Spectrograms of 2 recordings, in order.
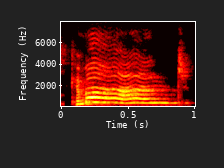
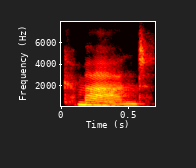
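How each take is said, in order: First: High modelled word. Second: Said in the usual way. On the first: Shown as a demonstration. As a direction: Command said high and bright for repeating. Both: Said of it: "Say command".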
